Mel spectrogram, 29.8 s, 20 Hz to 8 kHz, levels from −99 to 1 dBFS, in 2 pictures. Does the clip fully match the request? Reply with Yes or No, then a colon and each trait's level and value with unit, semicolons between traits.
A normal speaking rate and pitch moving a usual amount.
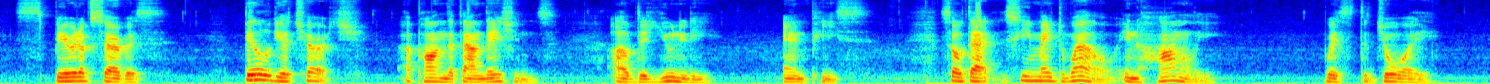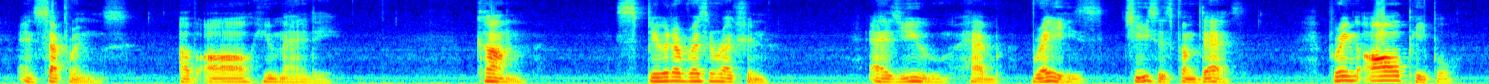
No: slow, 85 wpm; average, 3.1 semitones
